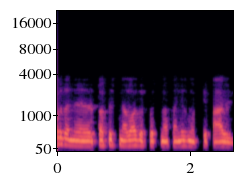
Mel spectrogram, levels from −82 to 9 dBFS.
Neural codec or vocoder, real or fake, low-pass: none; real; 7.2 kHz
